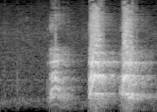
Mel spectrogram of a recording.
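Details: Pet Labrador Retriever named Barfi, waiting for its food to cool, lets out a short yip followed by two loud, abrupt barks in quick succession, under a second apart.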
